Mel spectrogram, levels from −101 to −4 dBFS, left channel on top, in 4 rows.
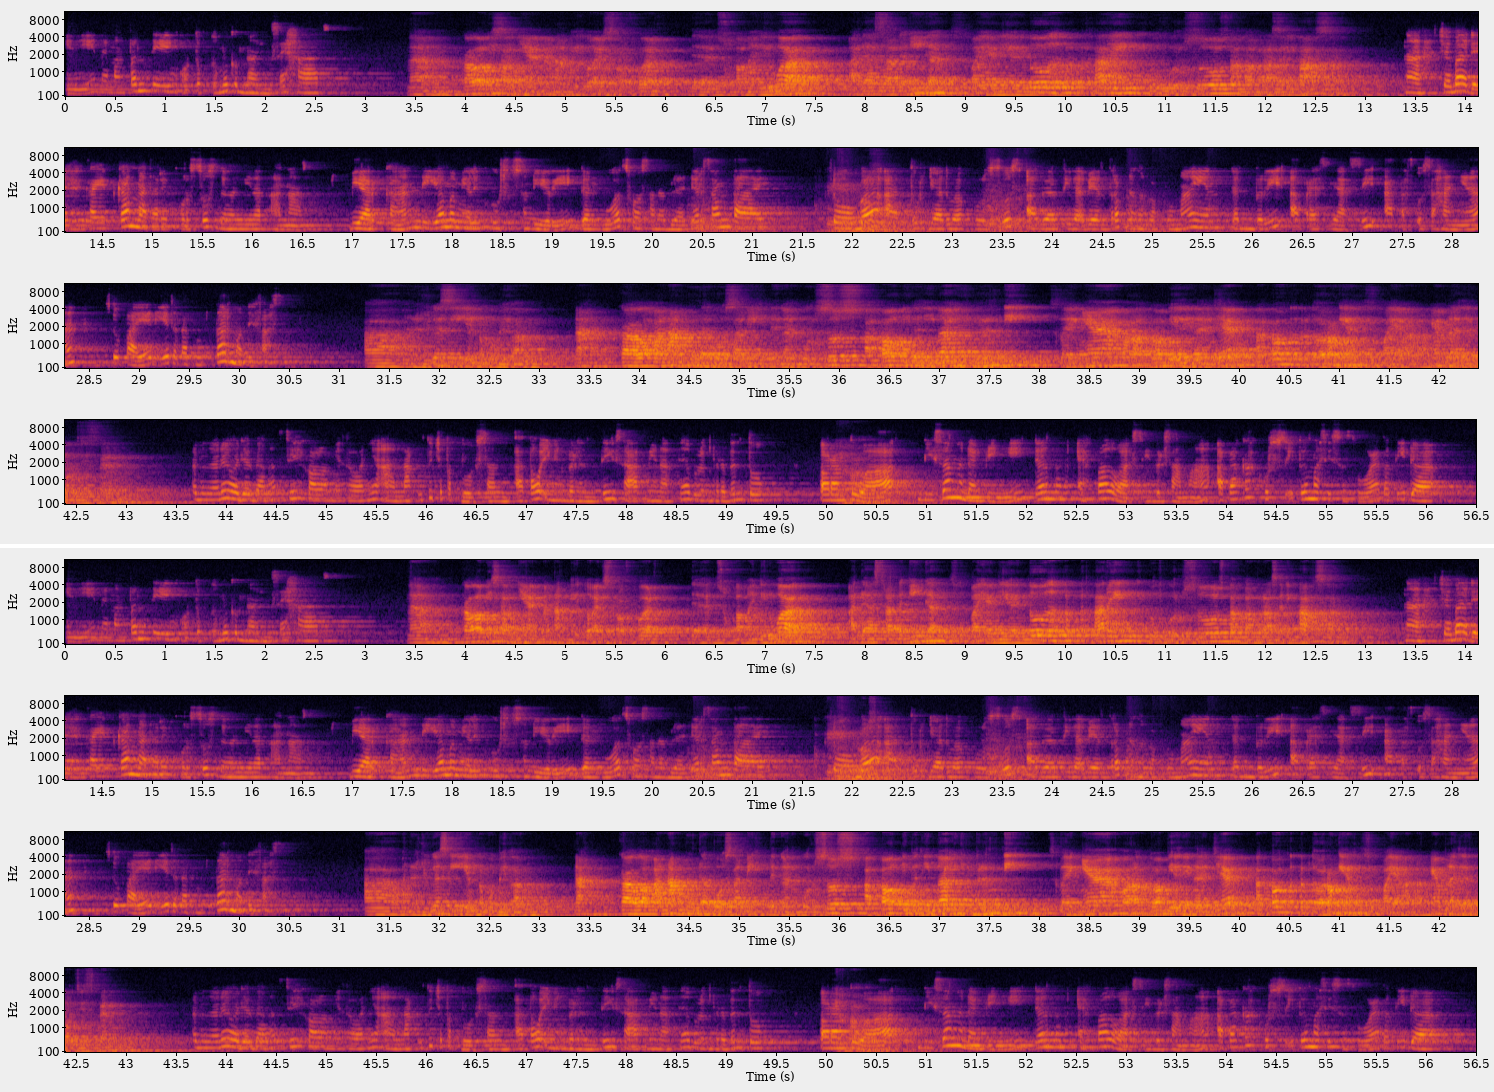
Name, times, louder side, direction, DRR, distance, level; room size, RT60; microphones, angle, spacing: voice 1, 0.0-2.6 13.4-16.5 17.0-21.2 21.8-28.4 28.7-30.4 43.7-49.4 49.9-56.1, left 2 dB, 15° left, 11 dB, 0.4 m, -36 dB
voice 2, 3.4-5.9 6.3-7.4 7.8-8.8 9.0-12.7 21.7-22.2 31.2-32.9 33.3-33.5 33.8-37.8 38.1-42.9 50.1-50.3, right 1 dB, 50° right, -2 dB, 2.2 m, -31 dB
sound 1, 19.5-26.1, right 1 dB, 5° right, 1.2 m, -47 dB
9.6 x 6.0 x 7.3 m, 2.5 s
head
